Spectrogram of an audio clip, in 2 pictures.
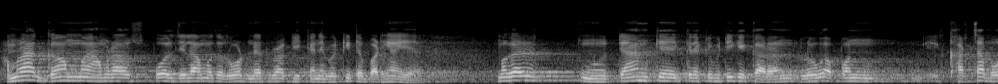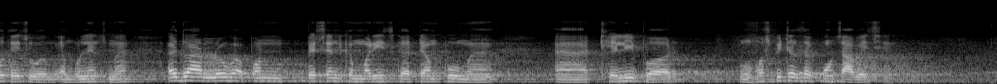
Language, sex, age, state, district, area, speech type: Maithili, male, 18-30, Bihar, Supaul, rural, spontaneous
